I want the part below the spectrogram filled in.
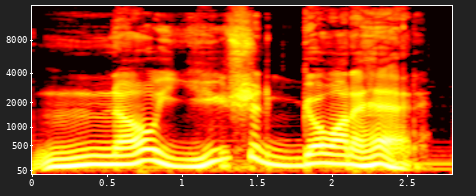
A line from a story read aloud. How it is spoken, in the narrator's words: He stuttered out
